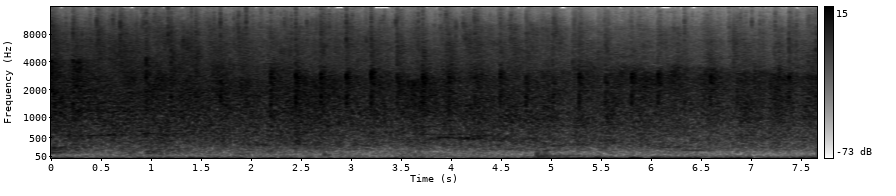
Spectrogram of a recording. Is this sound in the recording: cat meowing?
no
